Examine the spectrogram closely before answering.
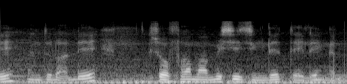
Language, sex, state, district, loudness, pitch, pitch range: Wancho, male, Arunachal Pradesh, Longding, -17 LUFS, 110 Hz, 105-120 Hz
